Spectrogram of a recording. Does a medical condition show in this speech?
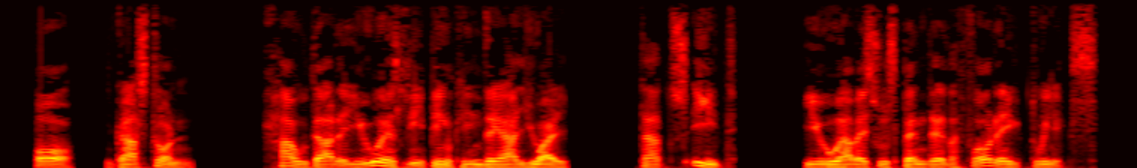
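No.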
